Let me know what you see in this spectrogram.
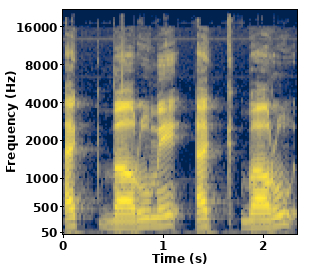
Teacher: را ہے اسے آپ نے موٹا پڑھنا ہے کیونکہ را کے اوپر حرکت ہے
